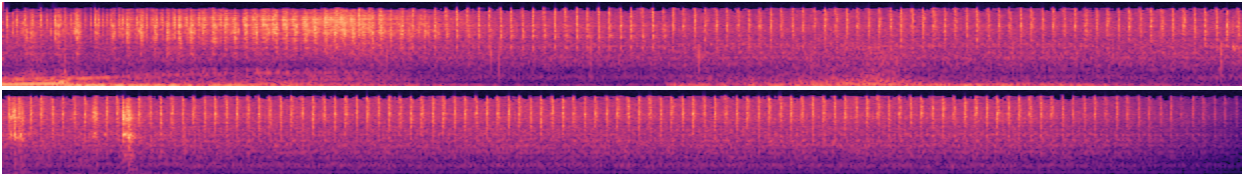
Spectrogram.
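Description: Logo-reveal sound design: a loud rising sweep and whoosh, a second swelling whoosh a few seconds later, two sharp clicks, then a steady low hum that fades out at the end.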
